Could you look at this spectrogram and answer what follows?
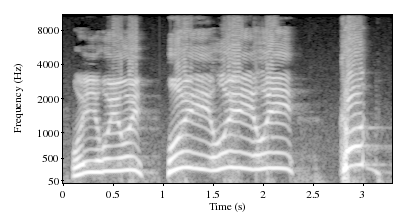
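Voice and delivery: high cheering that ends in a loud shout; cheering on the landing plane; excited cheering. Real, not acted. Cheering friend's plane to land.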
